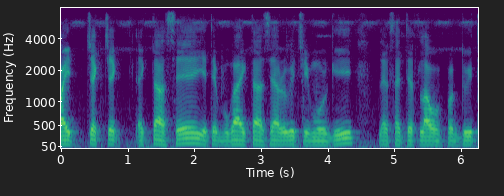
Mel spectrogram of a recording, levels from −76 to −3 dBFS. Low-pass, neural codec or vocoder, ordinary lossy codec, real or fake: 7.2 kHz; none; Opus, 24 kbps; real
